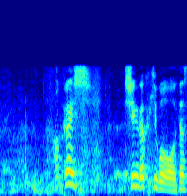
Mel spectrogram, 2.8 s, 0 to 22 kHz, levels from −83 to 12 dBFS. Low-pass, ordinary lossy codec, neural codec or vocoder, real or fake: 5.4 kHz; none; codec, 16 kHz, 2 kbps, FreqCodec, larger model; fake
